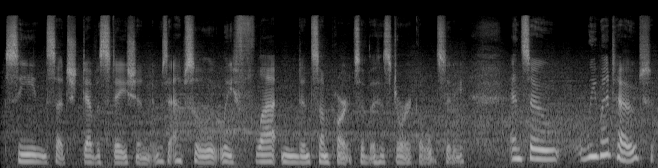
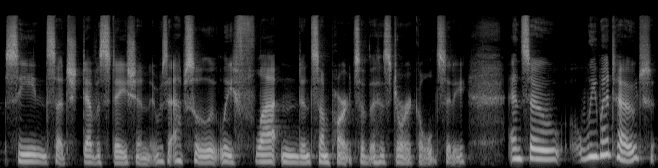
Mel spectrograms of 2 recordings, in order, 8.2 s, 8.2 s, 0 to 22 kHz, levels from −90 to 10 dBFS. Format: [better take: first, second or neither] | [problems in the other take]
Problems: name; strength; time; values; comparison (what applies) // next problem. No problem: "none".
second | crowd noise; noticeable; throughout; 15 dB below the speech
